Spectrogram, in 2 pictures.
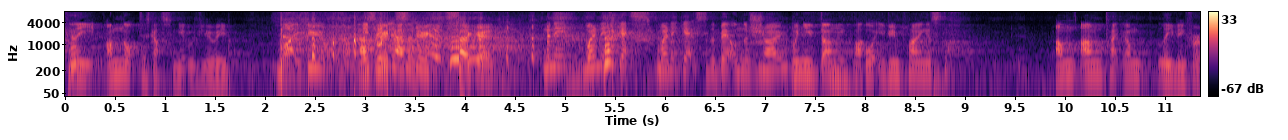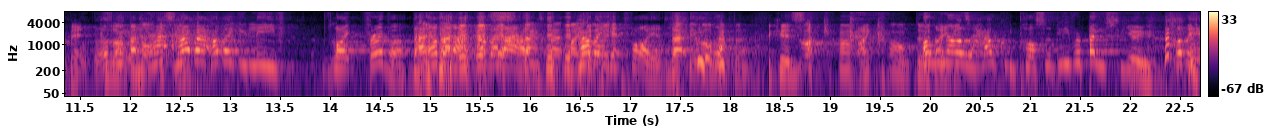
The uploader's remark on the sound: The Computer Game Show Live. Unfortunately due to unforeseen technical difficulties during recording, the sound on this is awful. This show was recorded live at EGX Rezzed 2018.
